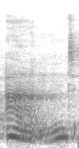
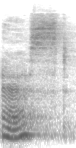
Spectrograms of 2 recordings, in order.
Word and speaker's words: est: the French word for and is pronounced a not at it's simply a the verb is such as he is and she is it does look like esthe but it's actually also pronounced a for example la tène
